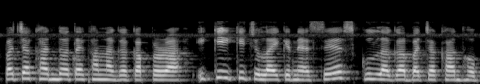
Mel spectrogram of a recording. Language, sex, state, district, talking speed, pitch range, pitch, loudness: Nagamese, female, Nagaland, Kohima, 210 wpm, 210-250 Hz, 225 Hz, -16 LUFS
